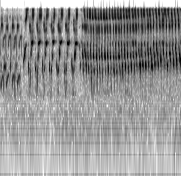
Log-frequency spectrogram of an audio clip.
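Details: Canary song played to stimulate males and excite females for mating: fast rolling trills of repeated high notes, first a choppy phrase, then a dense buzzy trill from about one and a half seconds.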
